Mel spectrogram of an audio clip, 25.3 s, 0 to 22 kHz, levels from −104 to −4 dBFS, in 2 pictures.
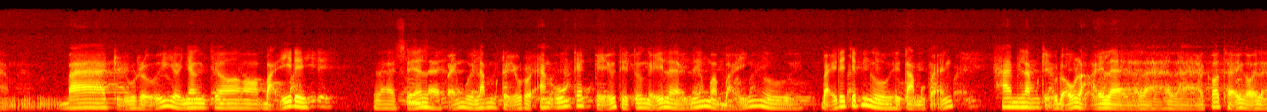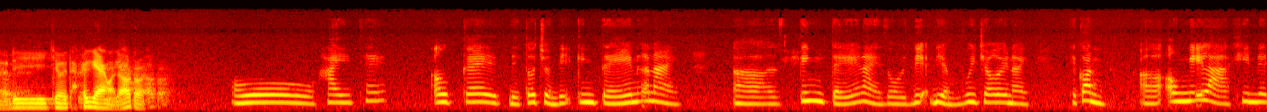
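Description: Echo with no canceller, throughout: the far-end loudspeaker leaks into its microphone, so speech returns about a fifth of a second later, about 13 dB quieter and thinner.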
